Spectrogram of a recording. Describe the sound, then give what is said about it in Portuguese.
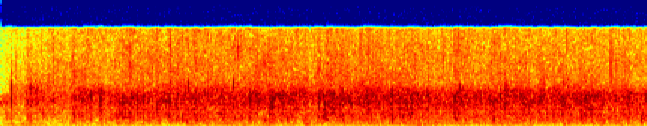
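An audience claps steadily for several seconds in tribute to Dona Helena Greco, a Brazilian historical figure in the struggle against the military dictatorship. A dense wash of many hands with no clear individual beats, holding an even level throughout with no voices on top. “Eu, nessa hora, inclusive, quero lembrar de uma figura histórica que está viva nos nossos corações e nas nossas mentes, que eu peço a salva de palmas, que é Dona Helena Greco.”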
